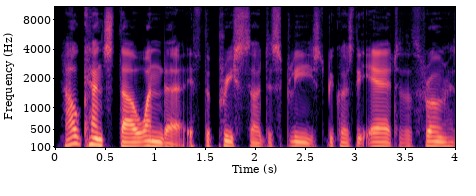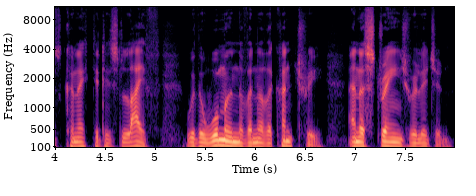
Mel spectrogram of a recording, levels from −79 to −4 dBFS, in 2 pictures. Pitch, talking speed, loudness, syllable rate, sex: 95 Hz, 220 wpm, -22 LUFS, 6.2 syllables/s, male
